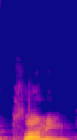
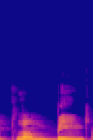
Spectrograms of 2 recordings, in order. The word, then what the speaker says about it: plumbing: big problem with the plumbing plumbing please don't say pluming Plumbing B after m is not pronounced B sound after M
